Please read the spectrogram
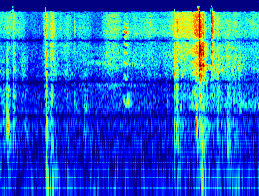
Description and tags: Hand Squeezing on Wooden Surface
Hand squeaks as it slides across a wooden surface.
Squeak, wood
